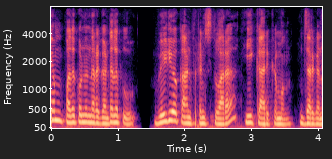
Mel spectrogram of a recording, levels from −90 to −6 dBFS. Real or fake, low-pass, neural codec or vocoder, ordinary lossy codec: fake; none; codec, 16 kHz, 4.8 kbps, FACodec; none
